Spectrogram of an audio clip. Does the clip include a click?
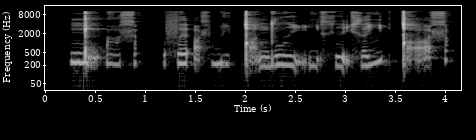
yes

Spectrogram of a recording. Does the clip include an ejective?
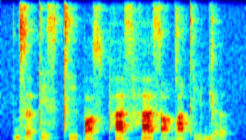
yes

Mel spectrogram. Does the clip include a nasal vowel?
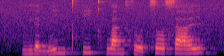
no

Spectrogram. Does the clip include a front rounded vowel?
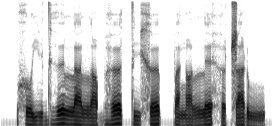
yes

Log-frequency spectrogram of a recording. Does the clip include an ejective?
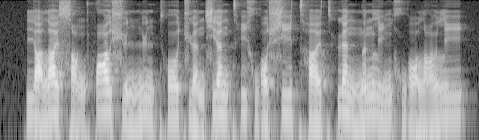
no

